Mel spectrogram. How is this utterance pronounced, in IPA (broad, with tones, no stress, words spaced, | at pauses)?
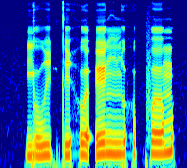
ju˩˧ʋiː˧˩k̚t̪i˧˥hu˧˩ə̯ ʔeː˧ŋɲu˧˩hu˥˨p̚fɤː˧˥m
